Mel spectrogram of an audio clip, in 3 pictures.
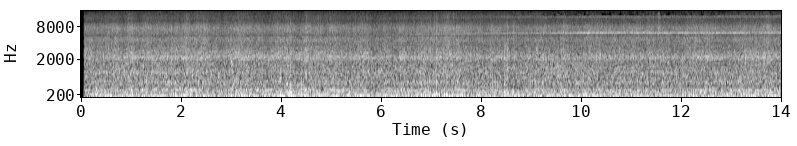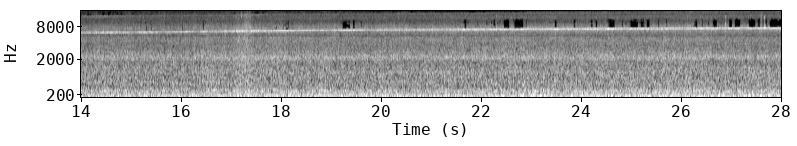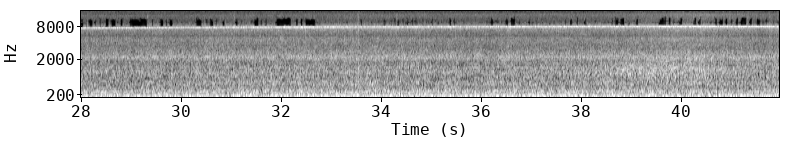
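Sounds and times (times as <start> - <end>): diesel engine running: 0.0 - 41.9
turbocharger whistle: 8.8 - 41.9.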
